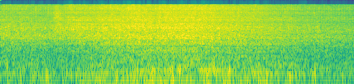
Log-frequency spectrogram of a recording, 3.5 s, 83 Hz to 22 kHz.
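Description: A 2016 Toyota Land Cruiser petrol engine runs steadily, a broad, even rumble with no talk over it.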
